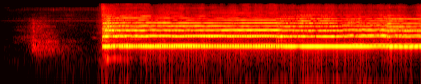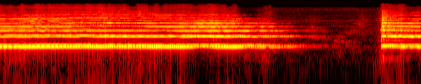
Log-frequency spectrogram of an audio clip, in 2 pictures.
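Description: A solo woodwind holds one long high note, entering sharply and sustained for about seven seconds on one pitch before fading away, as the opening of a concerto for three wind soloists.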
